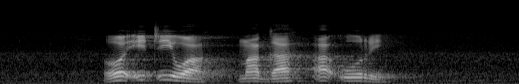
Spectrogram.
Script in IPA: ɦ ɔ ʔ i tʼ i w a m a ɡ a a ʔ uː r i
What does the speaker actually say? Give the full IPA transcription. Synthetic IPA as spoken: ɦ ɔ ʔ i tʼ i w a m a ɡ a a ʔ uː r i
